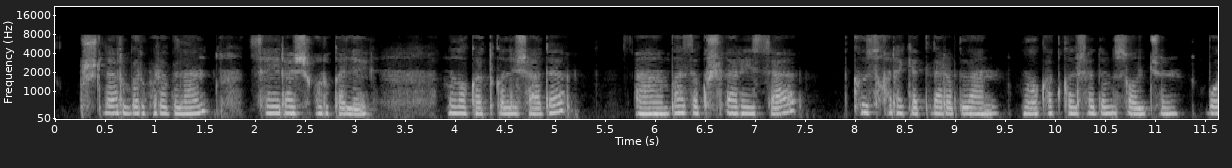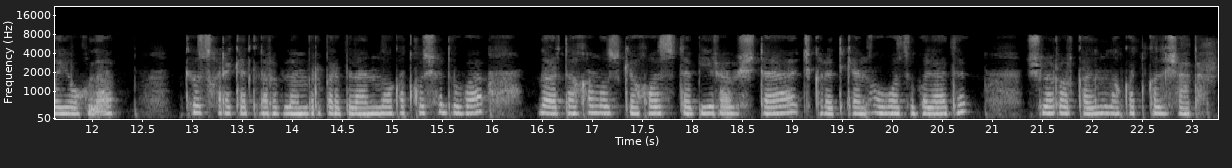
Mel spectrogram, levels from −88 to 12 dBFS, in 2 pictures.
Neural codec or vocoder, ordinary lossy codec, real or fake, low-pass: codec, 44.1 kHz, 7.8 kbps, DAC; AAC, 24 kbps; fake; 19.8 kHz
